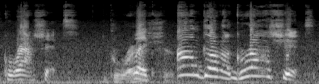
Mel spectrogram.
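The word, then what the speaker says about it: Gratiot: read it here gratoit gratoit so it's not gratoite it's actually pronounced grashit great i'm gonna grash it like smash but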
